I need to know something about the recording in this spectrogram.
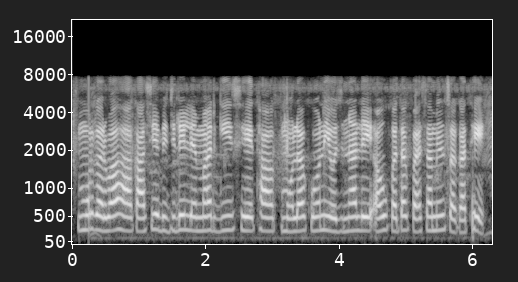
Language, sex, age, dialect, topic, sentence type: Chhattisgarhi, female, 25-30, Eastern, banking, question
